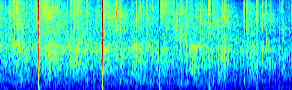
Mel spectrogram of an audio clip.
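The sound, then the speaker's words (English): An audience in a church applauding to celebrate seven baptisms, with a few sharp, evenly spaced claps standing out over a faint, steady wash of clapping, and no voices. “And yeah, you could clap that up.”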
